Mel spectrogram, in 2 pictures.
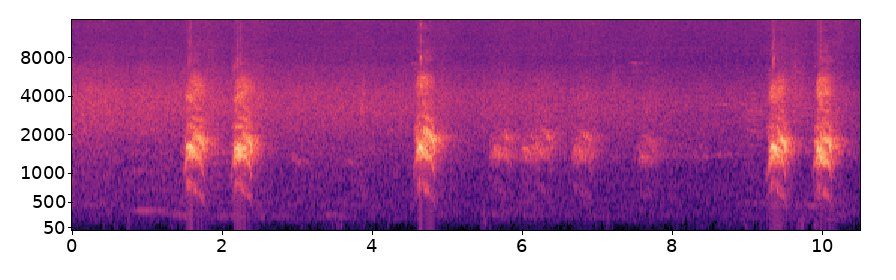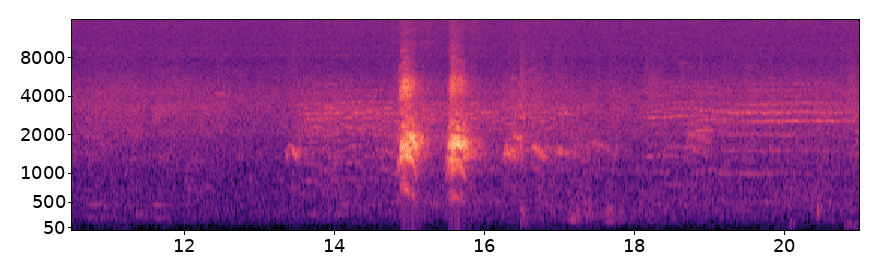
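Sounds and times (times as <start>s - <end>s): bird cawing: 1.5s - 2.6s, 4.6s - 8.0s, 9.3s - 10.4s, 13.3s - 13.6s, 14.8s - 17.8s, 18.6s - 19.1s.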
